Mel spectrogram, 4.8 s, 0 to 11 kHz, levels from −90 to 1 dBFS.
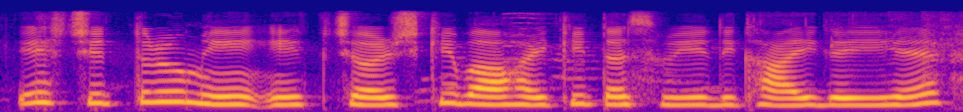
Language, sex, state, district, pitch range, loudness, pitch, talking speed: Hindi, female, Jharkhand, Palamu, 220-275 Hz, -15 LUFS, 230 Hz, 150 wpm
